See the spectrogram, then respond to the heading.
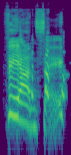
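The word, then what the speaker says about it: fiancé: Both words are pronounced alike. Fiance.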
